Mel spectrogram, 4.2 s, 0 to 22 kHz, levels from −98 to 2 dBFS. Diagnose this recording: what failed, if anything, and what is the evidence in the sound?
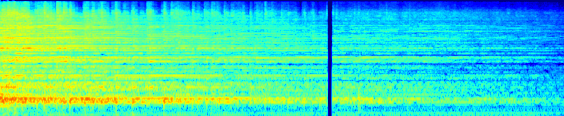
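Digital broadcast dropout at the receiver: the sound mutes from 2.45 to 2.53 s, losing about 43 ms. That fits one bad frame being muted until clean frames return.

Chunks out of order, probably in the buffer: around 2.66 to 2.70 s a 10 ms chunk plays three chunks late, giving a brief jumbled moment with hard joins.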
